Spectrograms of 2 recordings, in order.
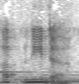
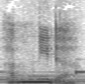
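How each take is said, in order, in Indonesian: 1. Konsonan tengahnya adalah bunyi b. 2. Konsonan tengahnya adalah bunyi m sengau. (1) "seharusnya dibaca habnida" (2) "yang benar dibaca hamnida"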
